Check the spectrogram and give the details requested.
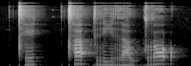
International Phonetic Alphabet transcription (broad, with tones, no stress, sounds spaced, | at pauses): tʰ e˦˥ k̚ | tʰ a˦˥ ʔ k r iː˧ r a˨˩ w k r ɔ˦˥ ʔ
